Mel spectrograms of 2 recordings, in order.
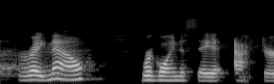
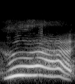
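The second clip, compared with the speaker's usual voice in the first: mock excited dog yelp; 10 semitones higher, 8 dB louder than usual. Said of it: "he's like".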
